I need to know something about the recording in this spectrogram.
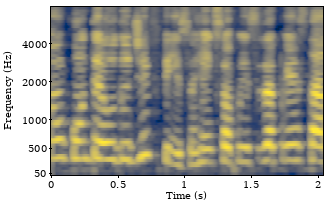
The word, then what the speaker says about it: difícil: Difícil. Difícil, sílaba tônica é a segunda de trás para frente. Então, ela é uma paroxítona. E é uma paroxítona terminada em L. Então, lembrando a regrinha do roxinol.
